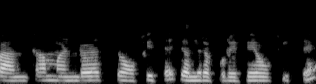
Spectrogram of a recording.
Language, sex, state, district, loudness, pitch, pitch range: Marathi, female, Maharashtra, Chandrapur, -18 LUFS, 180 Hz, 175-190 Hz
